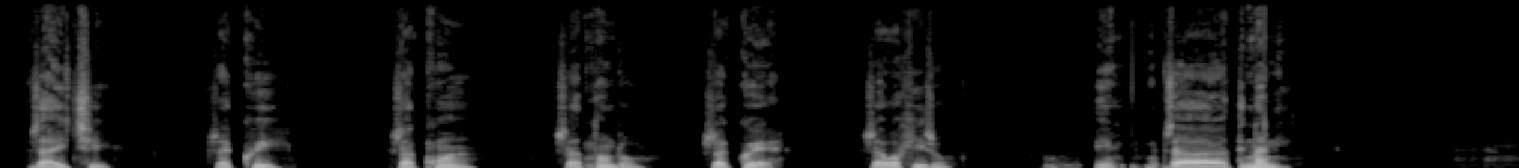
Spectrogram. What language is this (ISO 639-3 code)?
miu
